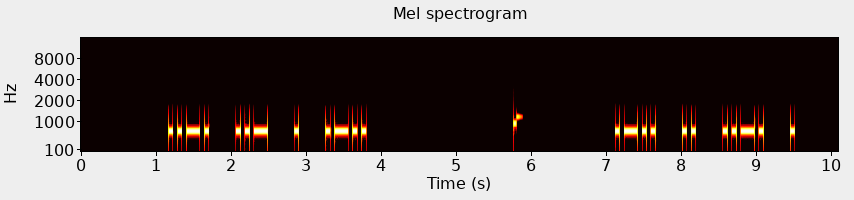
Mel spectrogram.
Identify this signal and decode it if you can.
Morse code, heard as a keyed tone, about 20 wpm, spaced as for 15 wpm, 700 Hz. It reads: FUEL LIFE
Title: 139 Lesson 23f - Letter f - Words 20wpm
